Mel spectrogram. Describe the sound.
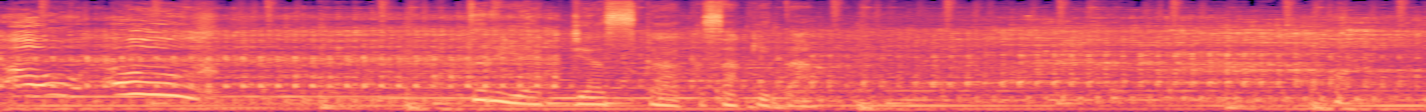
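A rice milling machine engine runs continuously, a steady low drone with a rapid rattling chug, while a person speaks over it.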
